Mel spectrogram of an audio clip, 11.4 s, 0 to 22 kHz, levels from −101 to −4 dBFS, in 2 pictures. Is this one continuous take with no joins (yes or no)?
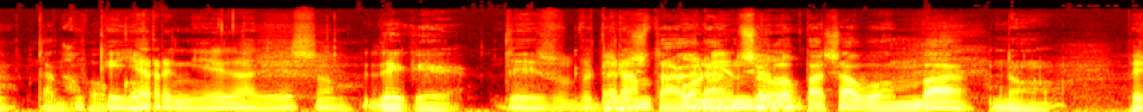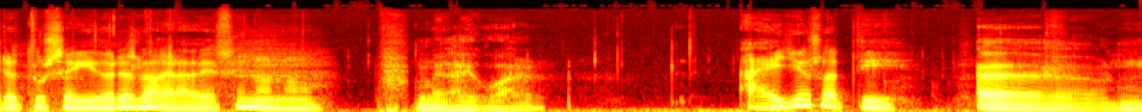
no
